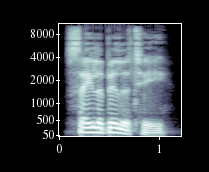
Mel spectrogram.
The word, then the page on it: saleability: British English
